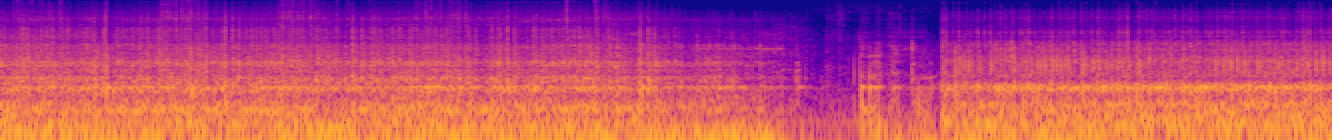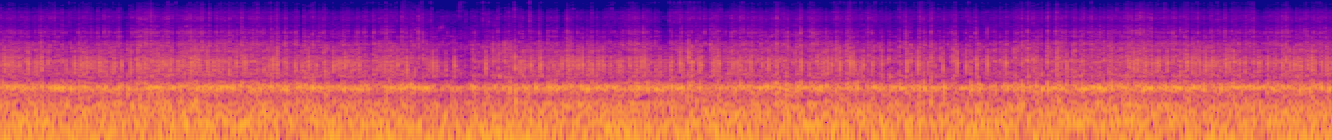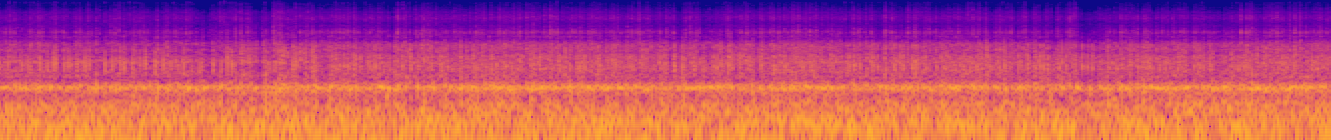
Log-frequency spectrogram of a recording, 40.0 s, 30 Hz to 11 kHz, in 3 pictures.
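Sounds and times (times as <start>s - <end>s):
electric motor whine: 0.0s - 10.4s
tyres rumbling on rough concrete: 0.0s - 39.9s.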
